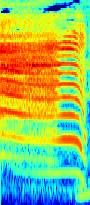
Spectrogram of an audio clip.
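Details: An irritated, sleepy infant gives a single loud, high-pitched, sustained wail that falls in pitch at the end, while being urged to cry louder for the camera.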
